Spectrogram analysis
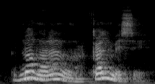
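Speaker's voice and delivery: ordinary delivery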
